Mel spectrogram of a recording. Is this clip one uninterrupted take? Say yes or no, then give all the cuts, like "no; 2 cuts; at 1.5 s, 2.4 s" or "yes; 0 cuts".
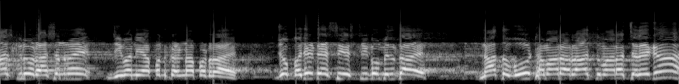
no; 1 cut; at 4.6 s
